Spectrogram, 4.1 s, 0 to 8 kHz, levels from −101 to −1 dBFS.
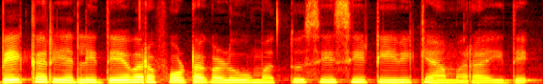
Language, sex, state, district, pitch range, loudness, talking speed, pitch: Kannada, female, Karnataka, Bangalore, 220-235 Hz, -16 LUFS, 145 wpm, 230 Hz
